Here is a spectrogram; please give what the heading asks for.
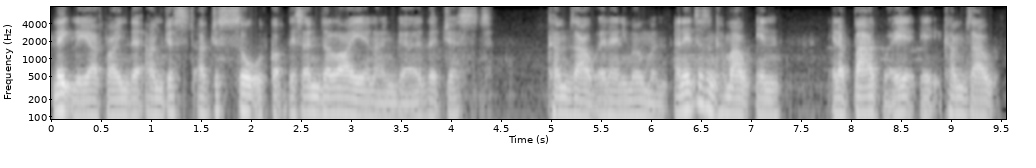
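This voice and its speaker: A man's voice: fairly low pitch, fairly even intonation, moderate pace, dull audio. A young man, telling a story in a casual, chatty vlog and swearing freely. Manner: chatty, swears freely, acts out quoted reactions. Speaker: vlogger.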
